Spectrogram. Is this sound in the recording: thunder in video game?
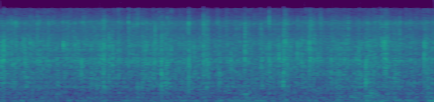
no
